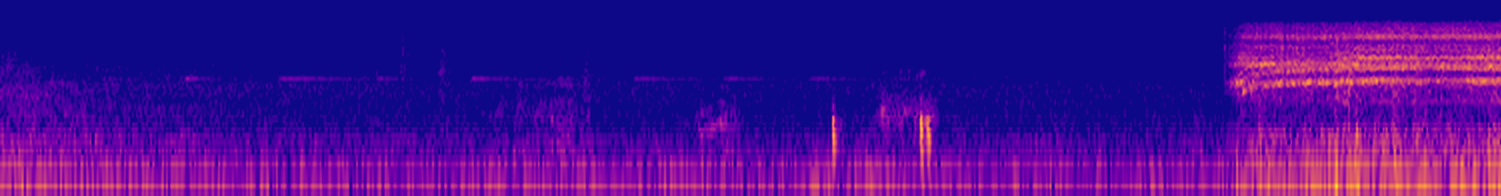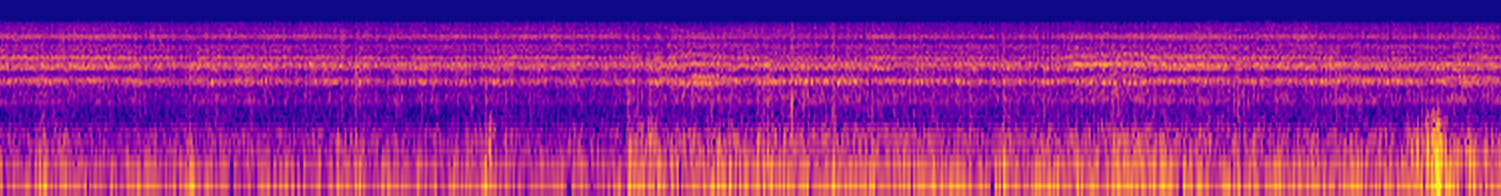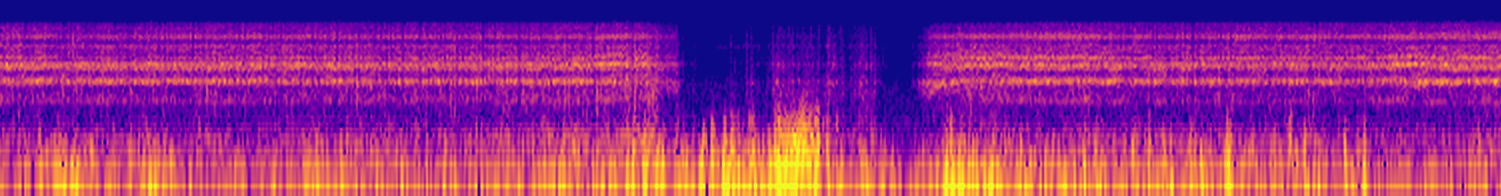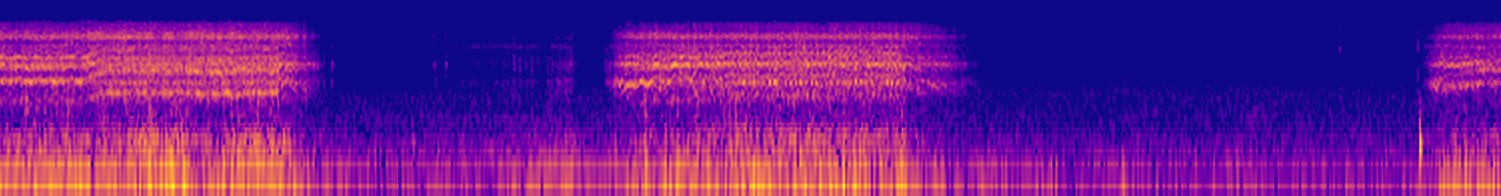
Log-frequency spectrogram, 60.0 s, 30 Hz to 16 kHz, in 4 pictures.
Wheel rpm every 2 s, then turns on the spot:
0, 0, 0, 0, 0, 0, 110, 160, 160, 160, 160, 160, 160, 160, 160, 160, 160, 160, 60, 50, 160, 160, 160, 200, 20, 50, 150, 20, 0, 30.
36-38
